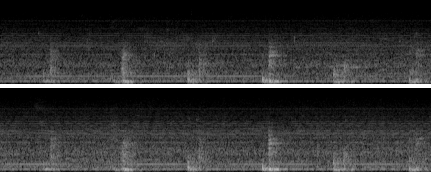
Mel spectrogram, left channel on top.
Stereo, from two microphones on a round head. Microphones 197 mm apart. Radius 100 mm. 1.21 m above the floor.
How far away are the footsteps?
About 1.9 m.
